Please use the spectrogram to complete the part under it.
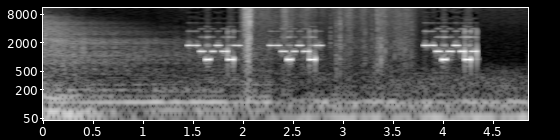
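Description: A telephone rings in a Hindi-dubbed action film scene, three repeated bursts of a trilling electronic ring over a low, steady background hum.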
